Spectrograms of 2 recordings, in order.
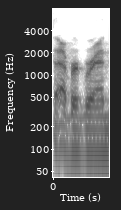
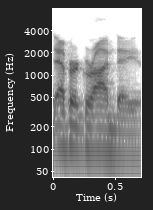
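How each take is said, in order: First: The name is pronounced the English way. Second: The name is pronounced the Spanish way. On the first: "I think it's Evergrande though" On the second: "I would pronounce it Evergrande in Spanish"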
